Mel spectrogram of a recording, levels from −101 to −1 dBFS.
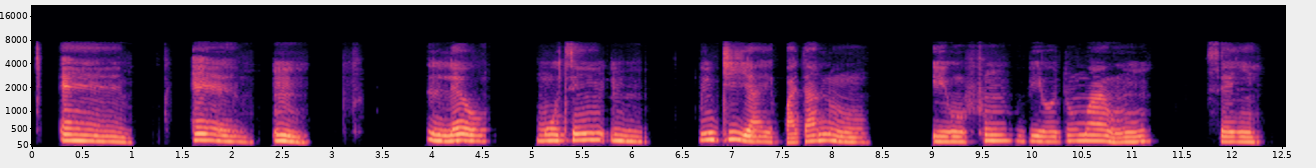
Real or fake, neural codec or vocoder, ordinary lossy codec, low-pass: real; none; none; none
